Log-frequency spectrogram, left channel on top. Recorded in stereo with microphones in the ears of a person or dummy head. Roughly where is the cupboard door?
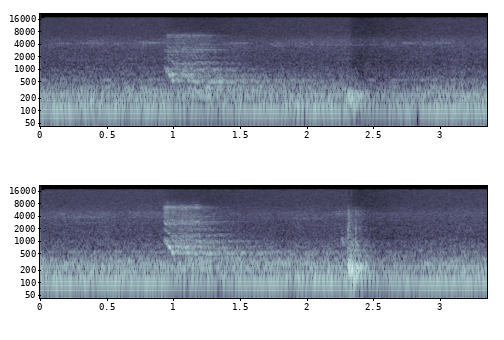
Right.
